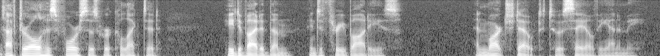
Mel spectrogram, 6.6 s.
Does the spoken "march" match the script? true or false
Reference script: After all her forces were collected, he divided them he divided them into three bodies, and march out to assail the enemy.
false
